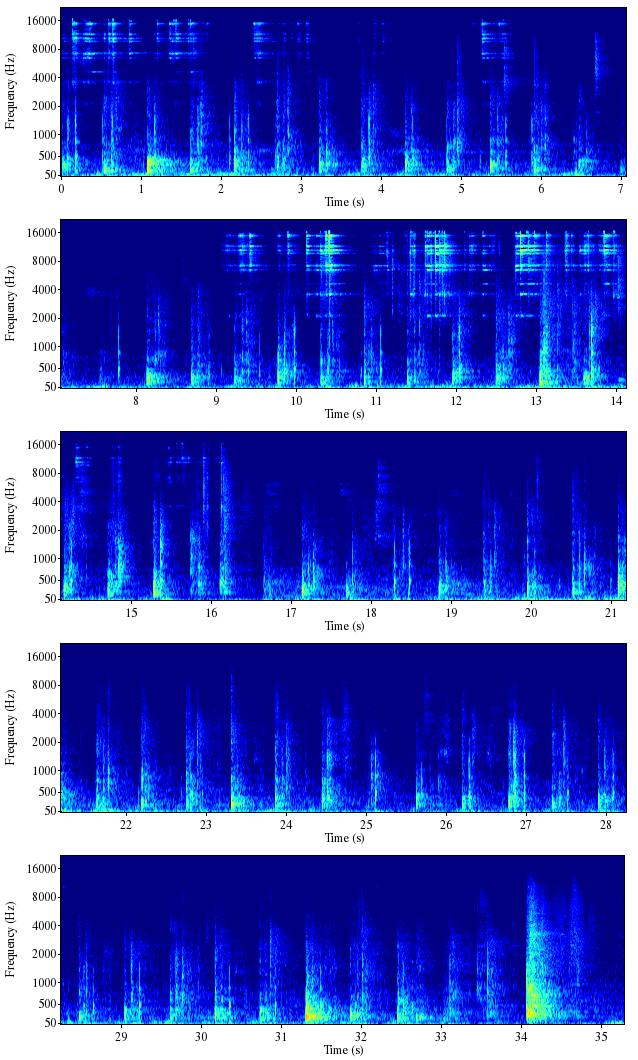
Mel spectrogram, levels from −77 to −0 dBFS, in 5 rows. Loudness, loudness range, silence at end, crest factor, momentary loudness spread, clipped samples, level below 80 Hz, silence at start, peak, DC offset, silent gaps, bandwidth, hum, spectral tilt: -36 LUFS; 16 LU; 0 s; 32 dB; 19 LU; under 0.1%; -52 dBFS; 0 s; -6 dBFS; under 0.1%; none; 17 kHz; none; -3.5 dB/octave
